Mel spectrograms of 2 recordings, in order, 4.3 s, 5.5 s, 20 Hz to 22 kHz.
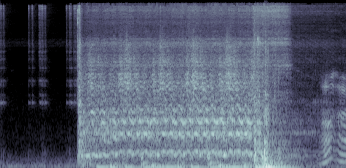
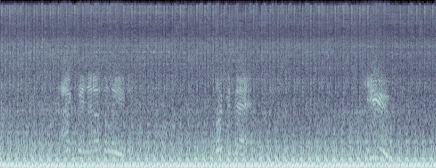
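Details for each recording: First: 1979 Ford F-100 that sat for years, extra gas poured in carburetor: steady starter churn, one lone pop near the end showing it has spark, then quits; cranks with weak firing, no start. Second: 1979 Ford F-100 sat for years, started on a little gasoline poured into carb bowls: steady even low idle with regular beat, then stumbles and shuts off as fuel runs out; otherwise normal running.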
